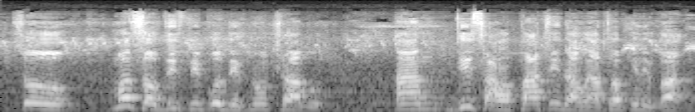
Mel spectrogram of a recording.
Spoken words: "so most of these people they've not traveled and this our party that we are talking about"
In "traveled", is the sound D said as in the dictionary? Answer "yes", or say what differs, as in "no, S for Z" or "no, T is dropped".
no, D is dropped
